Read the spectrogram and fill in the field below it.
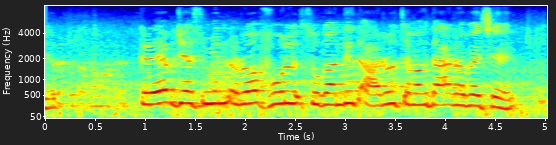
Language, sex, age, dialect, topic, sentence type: Maithili, female, 31-35, Angika, agriculture, statement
